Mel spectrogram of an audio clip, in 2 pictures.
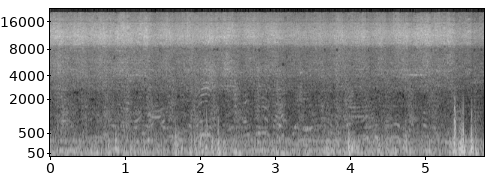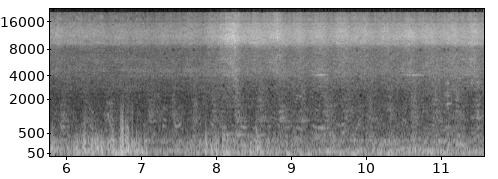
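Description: Walt Disney World Railroad steam train rolling along at Magic Kingdom, a continuous loud hiss and rumble with occasional rail clanks, while a recorded announcement plays over it.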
